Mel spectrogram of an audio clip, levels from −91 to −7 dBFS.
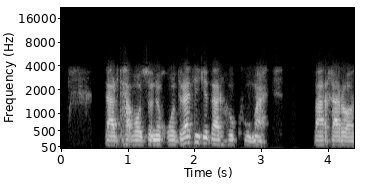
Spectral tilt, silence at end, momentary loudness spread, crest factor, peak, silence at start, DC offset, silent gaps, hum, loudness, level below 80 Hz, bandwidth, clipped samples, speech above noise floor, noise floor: -8 dB/octave; 0 s; 7 LU; 20 dB; -10 dBFS; 0.25 s; under 0.1%; none; none; -28 LUFS; -70 dBFS; 4.8 kHz; under 0.1%; 27 dB; -55 dBFS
